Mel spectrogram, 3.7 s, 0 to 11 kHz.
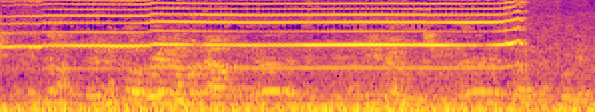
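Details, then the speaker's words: Fluke 116 multimeter that won't power on, fed from a 9 V battery, with no visible shorts or burns and nothing hot: a thin, steady high-pitched whine for about three seconds, then it cuts out. The sound changes when switched on, but the display stays dead; cause unknown. "Now if I go ahead to switch it on, it changes sound, but it's not coming the fuck on."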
